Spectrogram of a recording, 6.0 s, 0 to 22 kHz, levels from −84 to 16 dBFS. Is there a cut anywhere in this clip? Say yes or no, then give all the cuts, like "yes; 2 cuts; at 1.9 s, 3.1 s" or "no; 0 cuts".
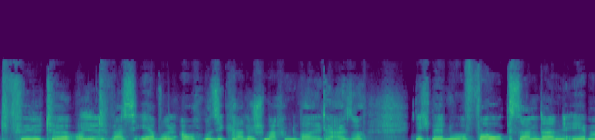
no; 0 cuts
